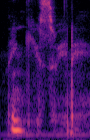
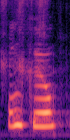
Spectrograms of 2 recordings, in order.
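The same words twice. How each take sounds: First: Hushed close-up thanks; whispering. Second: Loud raised thanks from afar; calling out. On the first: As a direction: breathe the thanks softly. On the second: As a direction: call the thanks across the room. Calling across room. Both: Acted.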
